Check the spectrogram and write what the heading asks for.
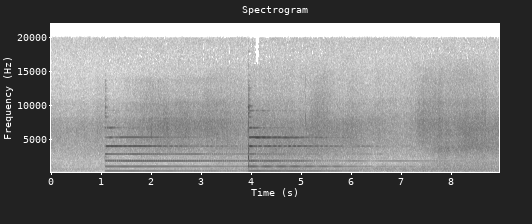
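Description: A meditation bell is struck twice, about three seconds apart, each strike ringing out with a clear, sustained tone that slowly fades over a soft, airy background hiss.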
